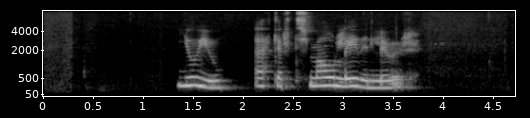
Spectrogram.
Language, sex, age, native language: Icelandic, female, 18-19, Icelandic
